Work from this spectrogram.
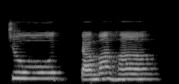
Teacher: Don't say chottamah, it's a double ta.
